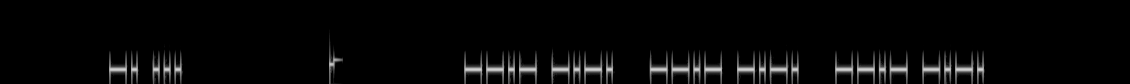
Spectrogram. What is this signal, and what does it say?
Morse code, heard as a keyed tone, about 22 wpm, 700 Hz. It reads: NS QC QC QC
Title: Canadian Provinces and Territories - Repeated 3x - 22wpm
